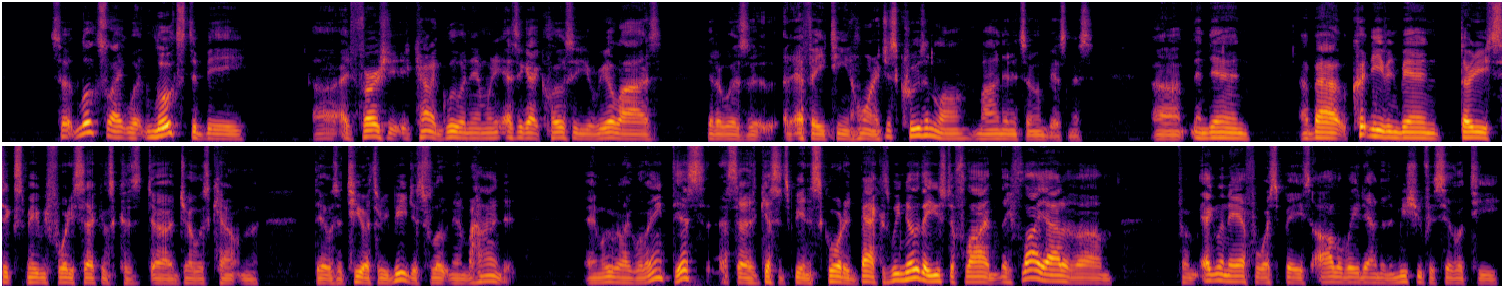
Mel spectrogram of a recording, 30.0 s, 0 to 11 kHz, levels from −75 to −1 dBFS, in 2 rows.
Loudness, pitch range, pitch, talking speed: -22 LUFS, 95-120 Hz, 105 Hz, 205 wpm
